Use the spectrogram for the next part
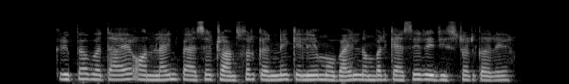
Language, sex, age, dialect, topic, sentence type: Hindi, female, 18-24, Marwari Dhudhari, banking, question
